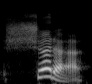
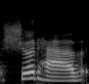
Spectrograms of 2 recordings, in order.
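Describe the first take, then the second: First: Have is reduced to a weak 'uh' vowel. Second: Both words are said fully and separately. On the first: "what people actually say is shoulda" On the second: "first we have should have"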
